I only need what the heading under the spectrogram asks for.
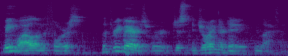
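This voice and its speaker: A man's voice: mid-range voice, lively intonation, normal speed. A man narrating a scripted storybook tale as part of a puppet show. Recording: very echoey room, distant, faint noise.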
